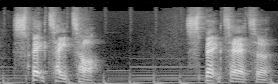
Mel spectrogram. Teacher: It's a bit of a more lazy schwa in the Hull accent. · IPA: /eɪ/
